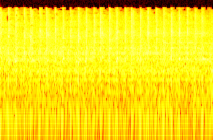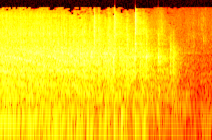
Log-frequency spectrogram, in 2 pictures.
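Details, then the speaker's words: Kawasaki engine on a Cub Cadet mower chugs unevenly with lumpy, stumbling beats, then sags and dies; rough running caused by a stuck choke. "so if your mower say you start your mower and it's running real crappy so we'll show you what a stuck choke does"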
